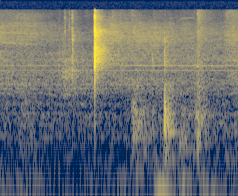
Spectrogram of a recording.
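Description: A single sharp click about a second in, followed by a few soft knocks, from small objects being handled at a desk.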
